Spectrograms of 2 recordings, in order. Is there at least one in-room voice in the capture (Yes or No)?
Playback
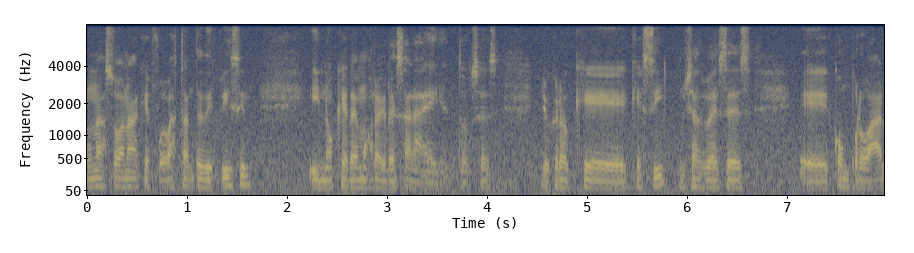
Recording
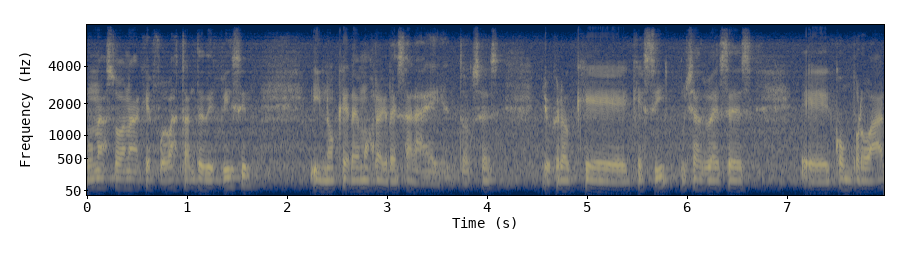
No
